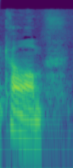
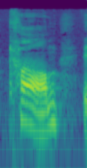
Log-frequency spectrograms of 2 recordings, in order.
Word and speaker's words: calm: To explain what we mean here, let's take a closer look at the adjective calm, C-A-L-M. Calm, it's a kind of a silent L. It's not calm or anything like that. It's calm.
